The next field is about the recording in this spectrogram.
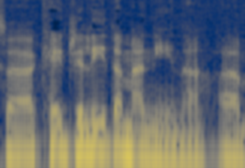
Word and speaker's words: Che gelida manina: We're going to leave this now with a little bit of Luciano Pavarotti, and I've been schooled in how to pronounce this correctly, and it's Che Gelida Manina.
